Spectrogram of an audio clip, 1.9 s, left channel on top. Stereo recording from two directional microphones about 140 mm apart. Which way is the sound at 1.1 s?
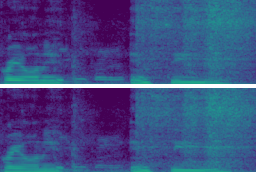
60° right (ahead or behind).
